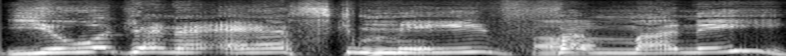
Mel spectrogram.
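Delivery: very high-pitched, put-on female voice. Showing the others a Sylvia Miles impression. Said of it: "I do a really good Sylvia Miles".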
